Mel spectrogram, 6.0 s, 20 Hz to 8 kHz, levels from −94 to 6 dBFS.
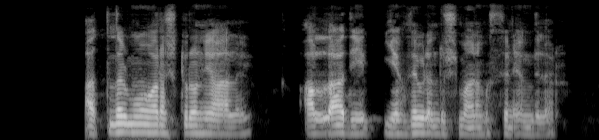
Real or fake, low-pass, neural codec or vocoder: fake; 7.2 kHz; codec, 16 kHz in and 24 kHz out, 2.2 kbps, FireRedTTS-2 codec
